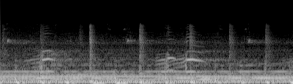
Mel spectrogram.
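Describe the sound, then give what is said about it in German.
Wild geese honk loudly and repeatedly as they fly over a house late in the evening, around 9 o'clock, at the start of winter, their harsh, nasal calls overlapping in an irregular chorus over a steady, dense background of more goose calls. No one speaks. “wurde ich im Anfang des Winters abends spät gegen 9 Uhr durch das laute Honk der Wildgänse aufgeschreckt.”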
